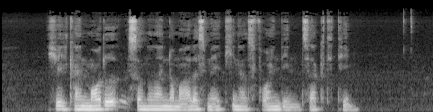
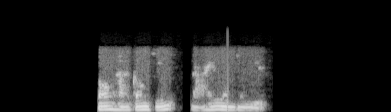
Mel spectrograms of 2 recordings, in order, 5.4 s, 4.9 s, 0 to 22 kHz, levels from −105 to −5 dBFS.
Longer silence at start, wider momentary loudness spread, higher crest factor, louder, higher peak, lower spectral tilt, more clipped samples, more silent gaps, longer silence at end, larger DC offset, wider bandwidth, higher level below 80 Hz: second, 0.6 s vs 1.2 s; first, 14 LU vs 7 LU; about the same, 20 dB vs 18 dB; about the same, -23 LUFS vs -24 LUFS; first, -4 dBFS vs -8 dBFS; second, -5 dB/octave vs -7.5 dB/octave; neither; second, none vs 2.28-2.38 s; second, 0.95 s vs 1.55 s; neither; first, 14 kHz vs 6.2 kHz; about the same, -58 dBFS vs -58 dBFS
